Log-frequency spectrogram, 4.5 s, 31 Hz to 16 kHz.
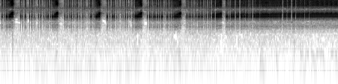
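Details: Large brown cicada (Graptopsaltria nigrofuscata) song, recorded 14 July 2011 in Japan: a steady, dry, high-pitched sizzling buzz broken by brief clicks.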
